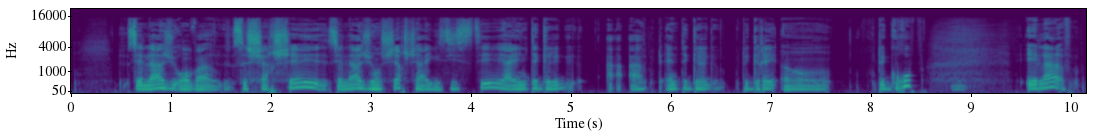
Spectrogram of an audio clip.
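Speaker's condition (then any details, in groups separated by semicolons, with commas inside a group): Stuttering; since childhood, stuttering family, untreated in Senegal, therapy in France stopped after months, later 5-6 years; stuttering still present, accepted and assumed; repeated sounds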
